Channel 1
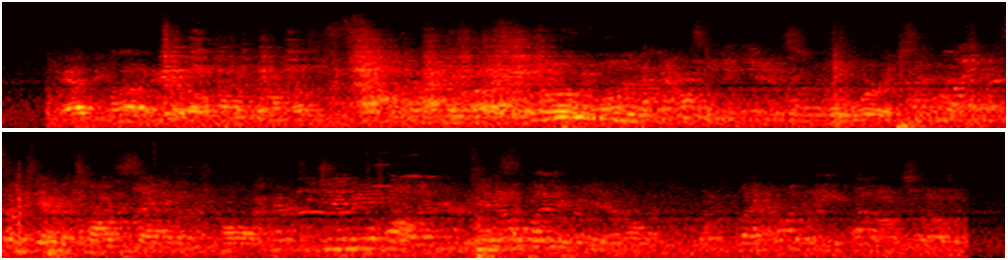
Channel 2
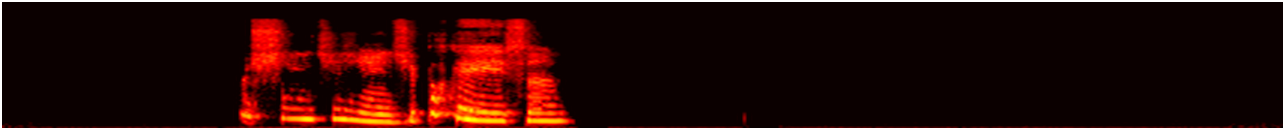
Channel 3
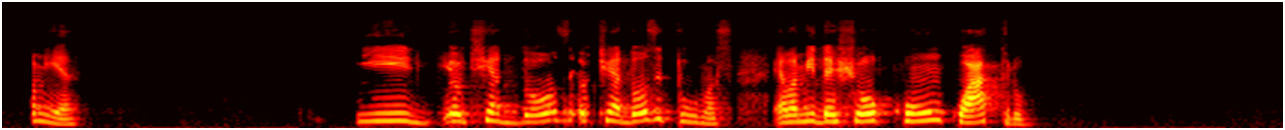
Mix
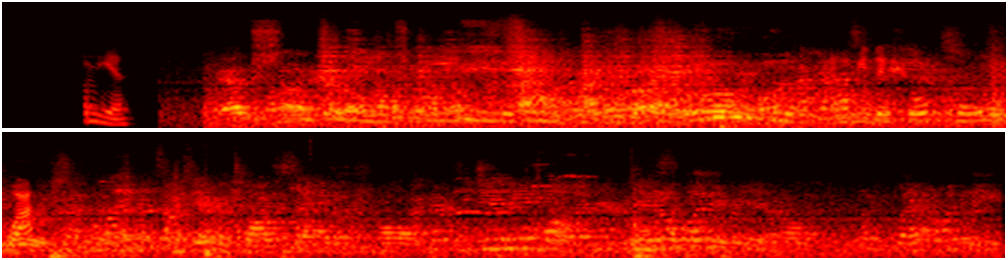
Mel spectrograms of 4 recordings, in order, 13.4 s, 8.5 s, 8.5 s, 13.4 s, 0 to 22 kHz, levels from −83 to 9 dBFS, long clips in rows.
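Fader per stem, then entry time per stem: 0.0 dB, -15.5 dB, -16.0 dB; 1.05 s, 0.00 s, 0.35 s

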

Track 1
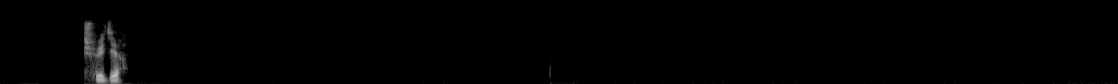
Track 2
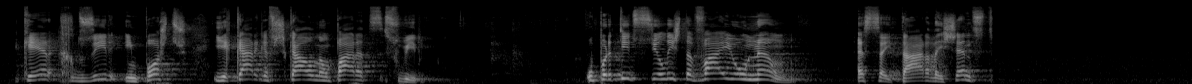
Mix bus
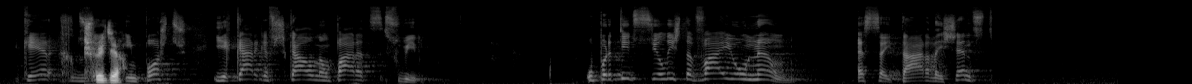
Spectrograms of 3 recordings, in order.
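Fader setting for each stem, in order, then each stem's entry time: +2.5 dB, -7.5 dB; 0.00 s, 0.00 s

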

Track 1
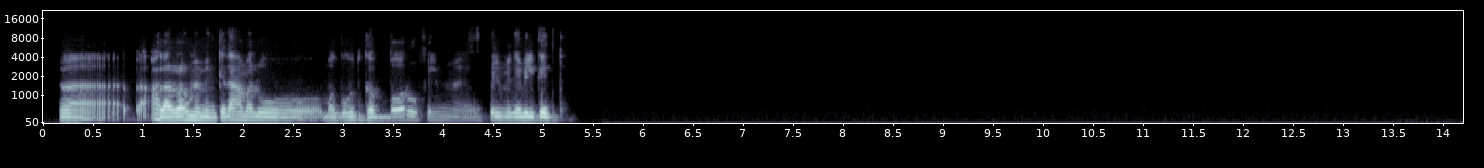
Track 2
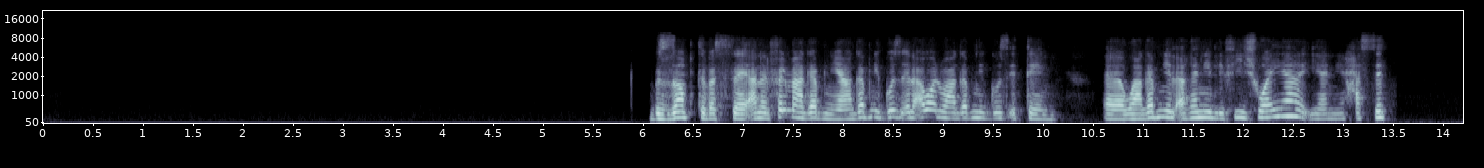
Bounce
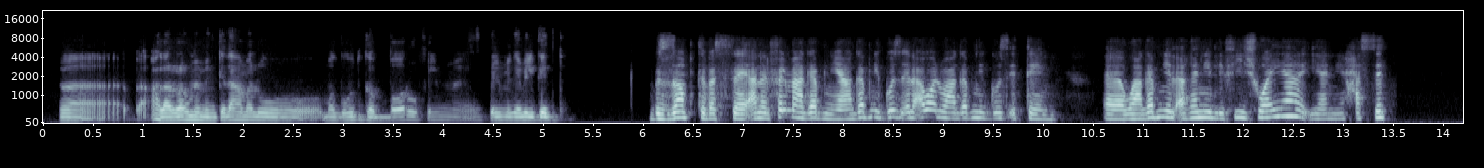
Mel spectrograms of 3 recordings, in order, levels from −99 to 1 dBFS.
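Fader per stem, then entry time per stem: -3.0 dB, +1.0 dB; 0.00 s, 0.00 s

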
